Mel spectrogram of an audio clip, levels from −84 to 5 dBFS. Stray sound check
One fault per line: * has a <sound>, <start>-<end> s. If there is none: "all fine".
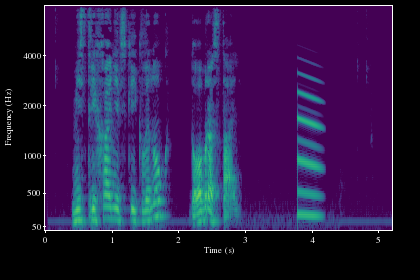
* has a chirp, 3.8-4.2 s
